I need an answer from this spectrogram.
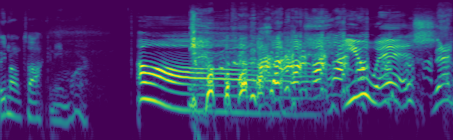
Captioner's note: all laughing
